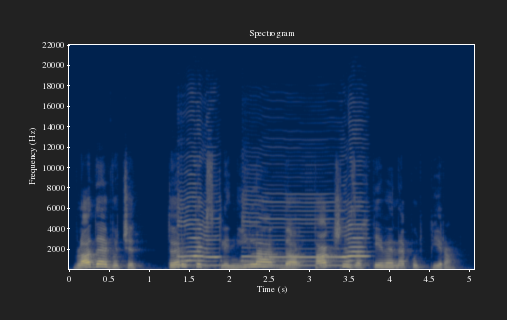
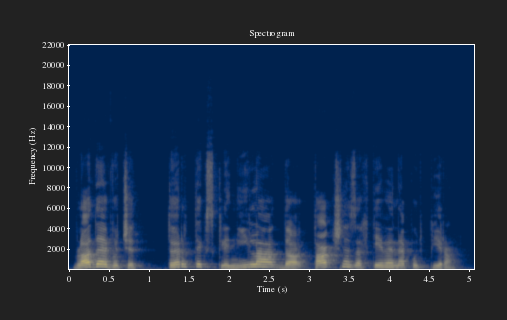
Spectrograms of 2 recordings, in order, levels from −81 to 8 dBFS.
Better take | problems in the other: second | background sound (Harmonica); 1 dB below the speech

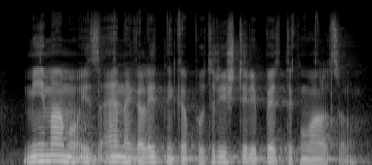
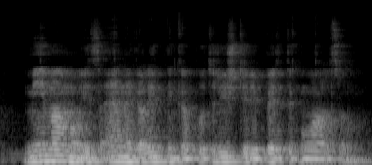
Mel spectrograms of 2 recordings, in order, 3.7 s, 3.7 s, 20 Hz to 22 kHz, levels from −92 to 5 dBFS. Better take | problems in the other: first | room echo; dies away in 0.7 s

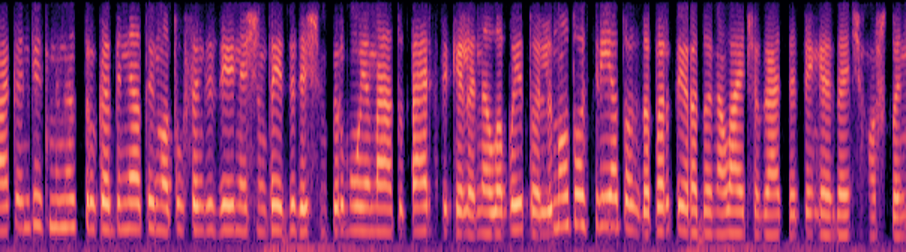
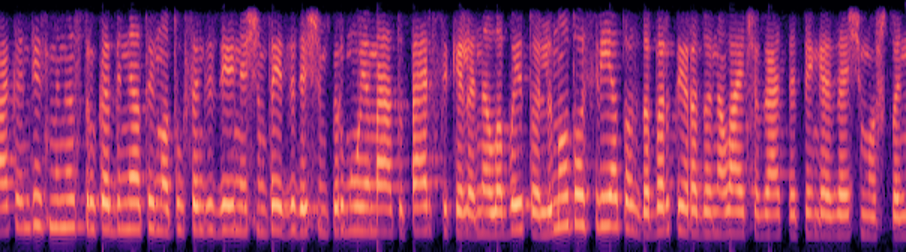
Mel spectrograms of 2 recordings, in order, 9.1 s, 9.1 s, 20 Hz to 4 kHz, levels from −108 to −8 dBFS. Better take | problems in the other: second | noise reduction (neural diffusion model UNIVERSE++)

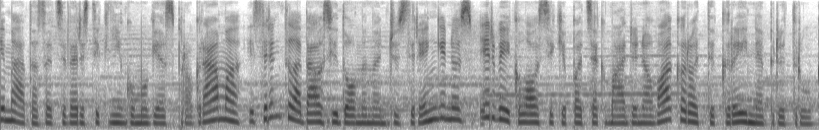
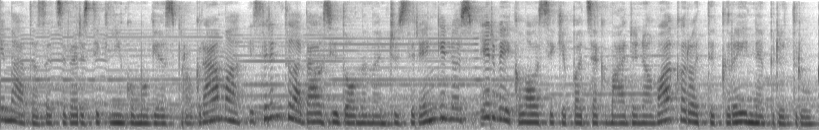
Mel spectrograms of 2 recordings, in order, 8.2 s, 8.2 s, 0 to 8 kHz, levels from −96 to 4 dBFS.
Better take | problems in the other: first | background sound (Bowed string instrument); 17 dB below the speech // room echo; dies away in 0.3 s

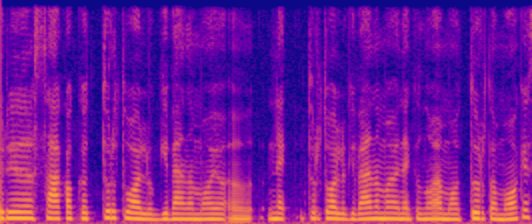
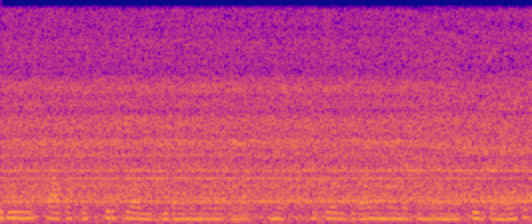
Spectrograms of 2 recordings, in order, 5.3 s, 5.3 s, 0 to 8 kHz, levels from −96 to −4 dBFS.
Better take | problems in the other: first | background sound (Domestic sounds, home sounds); 4 dB above the speech

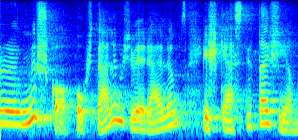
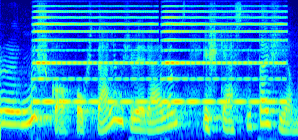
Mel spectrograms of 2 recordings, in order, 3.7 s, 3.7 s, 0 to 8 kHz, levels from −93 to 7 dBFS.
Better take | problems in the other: first | background sound (Accordion); 4 dB above the speech

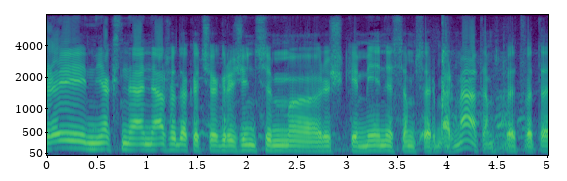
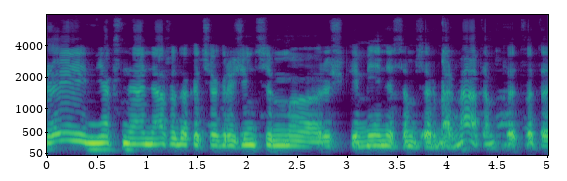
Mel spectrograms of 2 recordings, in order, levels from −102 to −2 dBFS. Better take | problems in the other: first | noise reduction (classical method WPE with log-MMSE)

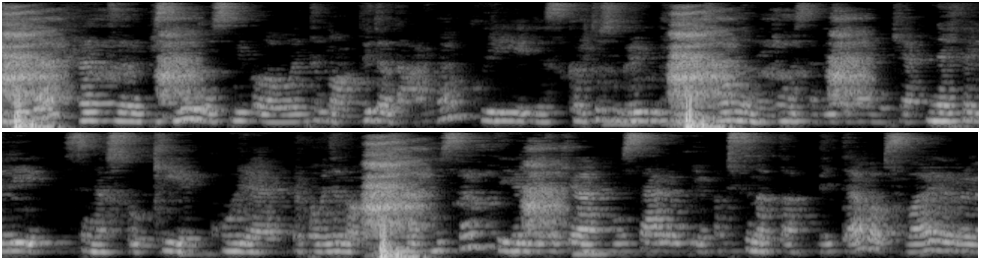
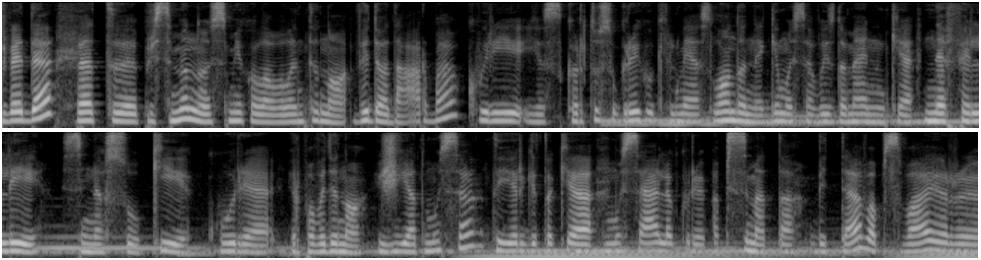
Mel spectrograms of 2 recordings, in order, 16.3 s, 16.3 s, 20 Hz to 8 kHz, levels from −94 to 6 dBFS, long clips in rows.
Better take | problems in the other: second | noise reduction (classical method WPE with log-MMSE)

